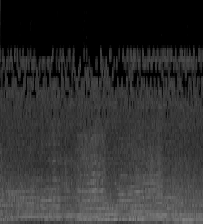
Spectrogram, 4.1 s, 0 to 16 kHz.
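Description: Formula One cars from the 1995 season race past, their high engine whines sweeping and overlapping in steady, loud pitch glides as several cars pass in close succession.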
